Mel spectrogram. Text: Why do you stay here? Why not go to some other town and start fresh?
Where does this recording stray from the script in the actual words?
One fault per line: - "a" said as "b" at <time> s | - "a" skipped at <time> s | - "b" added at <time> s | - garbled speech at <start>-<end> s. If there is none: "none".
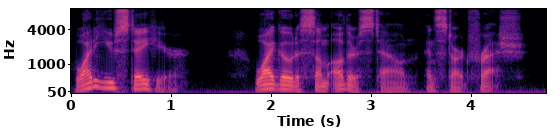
- "not" skipped at 2.0 s
- "other" said as "others" at 2.6 s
